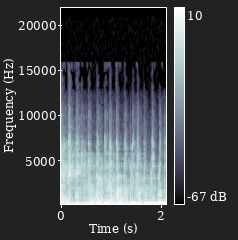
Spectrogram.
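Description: Instrumental passage of a 1963 samba record played back from the disc on a turntable: a bass line pulsing about twice a second under busy Latin percussion and held melody notes, with no singing.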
